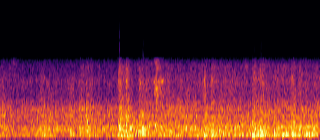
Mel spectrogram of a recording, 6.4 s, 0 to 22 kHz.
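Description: Hokuso 7500-series electric commuter train running between stations: a steady rumble of wheels on rails and traction motors, with a sharper knock about two and a half seconds in.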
